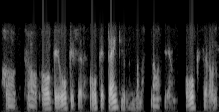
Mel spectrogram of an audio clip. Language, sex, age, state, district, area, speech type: Kannada, male, 60+, Karnataka, Koppal, rural, conversation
